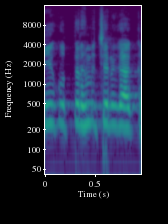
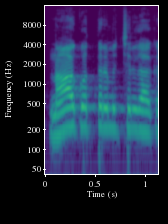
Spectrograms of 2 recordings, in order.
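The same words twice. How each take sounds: First: Said in the usual way. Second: నాకు said louder as the corrected word; correcting నీకు to నాకు, stress on నాకు. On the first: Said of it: "కాదు". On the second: Shown as a demonstration. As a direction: lean on నాకు. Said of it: "అని చదవండి".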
